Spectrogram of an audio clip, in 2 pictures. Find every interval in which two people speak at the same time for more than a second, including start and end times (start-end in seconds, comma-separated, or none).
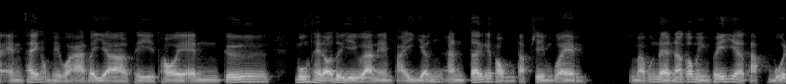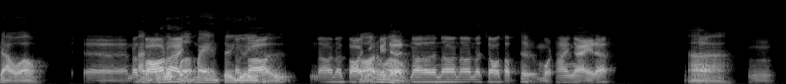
9.2-10.7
